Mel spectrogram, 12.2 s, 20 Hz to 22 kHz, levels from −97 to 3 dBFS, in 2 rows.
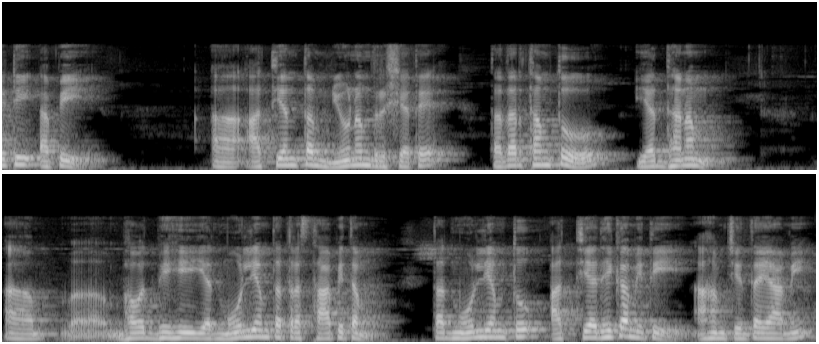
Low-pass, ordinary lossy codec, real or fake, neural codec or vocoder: none; none; real; none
